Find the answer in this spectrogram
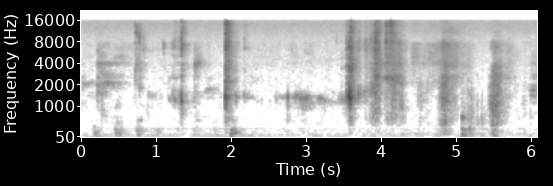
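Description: A person chewing a crunchy cookie: faint, irregular crunches and crackles, the sharpest about two seconds and three and a half seconds in.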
